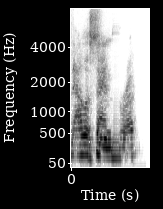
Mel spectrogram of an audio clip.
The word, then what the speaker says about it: Alessandra: Yeah, believe me, I've heard every imaginable pronunciation. You know, Alessalamander, and you know, you name it. So, I pronounce it Alessandra, and that's it.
